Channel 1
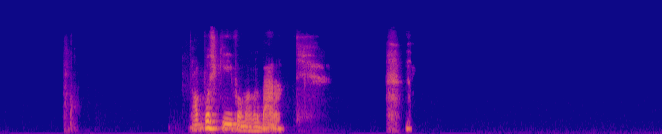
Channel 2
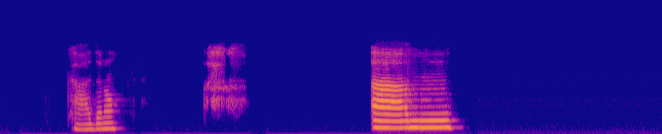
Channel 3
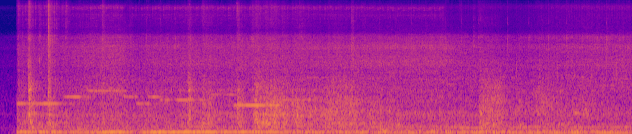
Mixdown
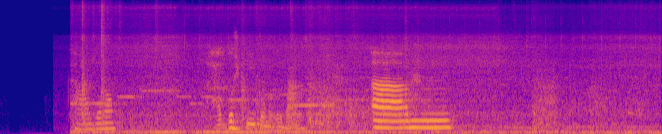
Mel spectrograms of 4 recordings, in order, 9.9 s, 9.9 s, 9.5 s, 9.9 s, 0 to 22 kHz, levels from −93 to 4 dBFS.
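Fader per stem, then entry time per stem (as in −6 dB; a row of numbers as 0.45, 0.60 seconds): −1.0, +3.0, −5.0 decibels; 0.35, 0.00, 0.80 seconds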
